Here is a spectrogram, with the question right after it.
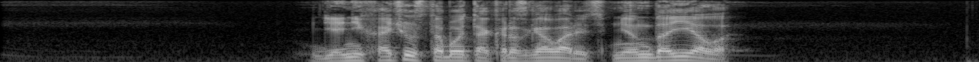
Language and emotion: Russian, angry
